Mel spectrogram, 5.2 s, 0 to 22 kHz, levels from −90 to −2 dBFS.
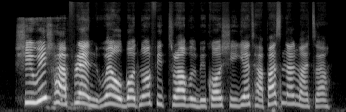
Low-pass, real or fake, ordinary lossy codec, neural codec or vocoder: none; fake; none; autoencoder, 48 kHz, 128 numbers a frame, DAC-VAE, trained on Japanese speech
